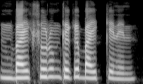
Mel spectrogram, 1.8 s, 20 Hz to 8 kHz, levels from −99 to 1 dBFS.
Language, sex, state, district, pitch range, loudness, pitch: Bengali, female, Jharkhand, Jamtara, 235-270 Hz, -15 LUFS, 245 Hz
